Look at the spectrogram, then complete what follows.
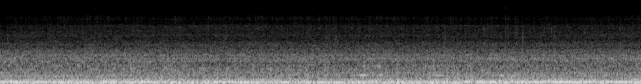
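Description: McLaren 720S driving on a wet road, heard from inside the cabin: a steady low engine drone mixed with road noise.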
